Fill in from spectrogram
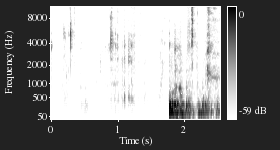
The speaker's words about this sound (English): I'm chewing. Oh, I want to start chewing.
